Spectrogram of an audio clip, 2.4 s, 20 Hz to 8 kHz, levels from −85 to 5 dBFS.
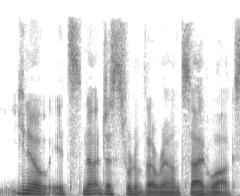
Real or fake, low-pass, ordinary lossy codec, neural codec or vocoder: fake; 7.2 kHz; MP3, 48 kbps; codec, 16 kHz, 8 kbps, FunCodec, trained on LibriTTS, 25 frames a second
